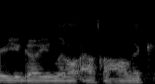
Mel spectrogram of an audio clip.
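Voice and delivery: quiet muttering under the breath. Handing the beer to the curse master, muttering under breath. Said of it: "kind of mutter under my breath".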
